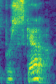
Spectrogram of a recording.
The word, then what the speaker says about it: bruschetta: so which pachetta bruschetta so the correct way to say these yummy treats is bruschetta really it's bruschetta not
